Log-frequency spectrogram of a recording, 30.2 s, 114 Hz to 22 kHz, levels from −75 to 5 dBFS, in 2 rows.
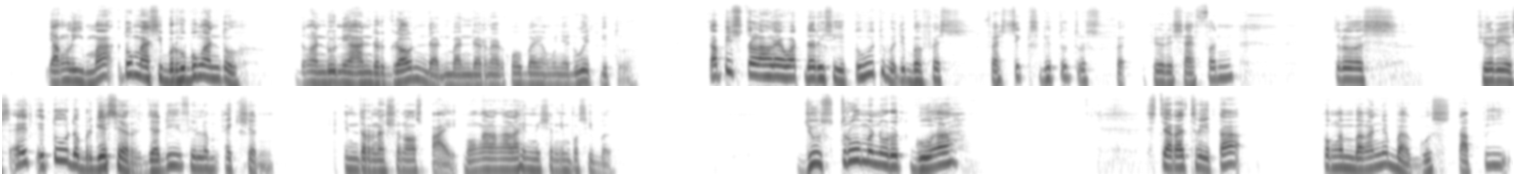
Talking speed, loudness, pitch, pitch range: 105 wpm, -30 LUFS, 160 Hz, 140-195 Hz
